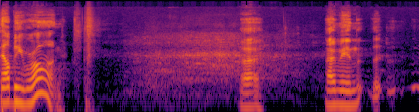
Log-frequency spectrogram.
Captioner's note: audience laughter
